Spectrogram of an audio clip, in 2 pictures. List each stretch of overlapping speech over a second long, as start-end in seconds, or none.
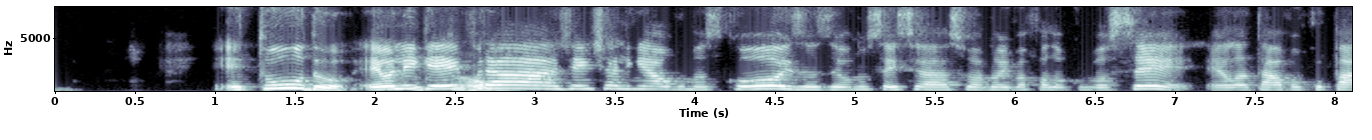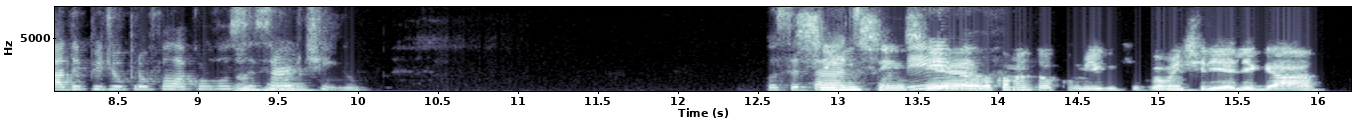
12.7-13.9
